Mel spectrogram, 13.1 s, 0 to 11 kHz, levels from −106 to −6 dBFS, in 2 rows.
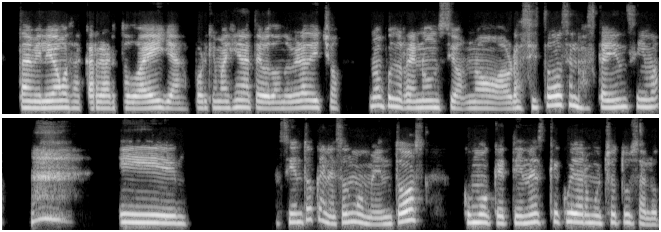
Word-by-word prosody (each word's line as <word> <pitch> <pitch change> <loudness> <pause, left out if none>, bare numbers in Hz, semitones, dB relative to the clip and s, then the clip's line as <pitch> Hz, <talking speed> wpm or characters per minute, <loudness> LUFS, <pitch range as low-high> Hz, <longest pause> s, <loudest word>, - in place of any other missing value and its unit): también 195 -1 +4
le - - +5
íbamos 200 0 +4
a 190 - -6
cargar 185 0 0
todo 180 -1 0
a 180 - +5
ella, 190 -4 +2
porque 190 +1 -5
imagínate, 200 +1 0
donde 180 0 +1
hubiera 200 +2 +1
dicho: 200 -3 -2 0.3
"No, 255 0 -1
pues, 230 -3 +1
renuncio", 200 -1 -1
no, 180 -2 -2
ahora 175 +3 -1
sí 210 +2 -5
todo 270 +4 +4
se 270 - -3
nos 195 -7 -2
cae 210 -1 +1
encima. 225 +1 -2 1.1
Y 230 -4 +3 0.9
siento 245 +9 -4
que 315 - -5
en 235 - -2
esos 240 +5 -2
momentos 230 +6 +1 0.4
como 235 -2 +2
que 210 -1 -1
tienes 220 +3 -1
que 255 - -4
cuidar 245 -2 +3
mucho 225 +1 -3
tu 235 0 -3
salud 180 -4 -6
205 Hz, 175 wpm, -23 LUFS, 190-235 Hz, 1.1 s, le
